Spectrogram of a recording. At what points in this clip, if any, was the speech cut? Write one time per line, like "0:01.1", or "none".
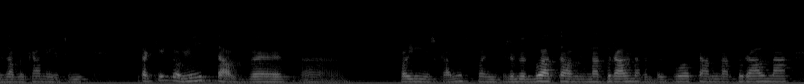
0:01.4
0:05.0
0:06.4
